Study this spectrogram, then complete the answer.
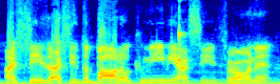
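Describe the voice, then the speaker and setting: A man's voice: high voice, fast talker. A man chatting casually while gaming, easily startled and swearing when scared. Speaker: streamer. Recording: loud background noise.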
